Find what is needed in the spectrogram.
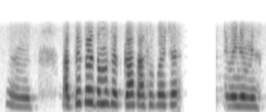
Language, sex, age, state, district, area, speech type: Kashmiri, female, 30-45, Jammu and Kashmir, Bandipora, rural, conversation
